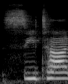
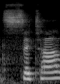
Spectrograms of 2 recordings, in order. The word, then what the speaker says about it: Sita: sida's name which is sita not sitta like i was saying before it's more of an e sound as opposed to an i and apparently sita is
